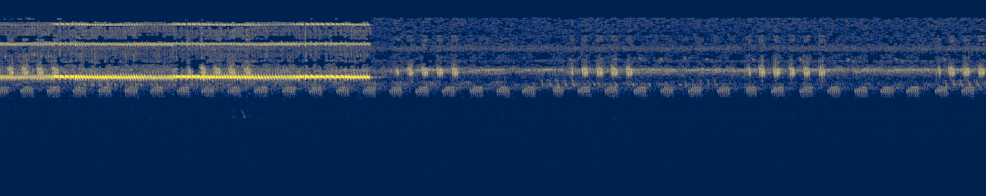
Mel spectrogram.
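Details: Sounds of insects at night-like calm: a bright continuous buzzing trill for nearly four seconds, then only faint, evenly pulsed high chirps repeating in the background.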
